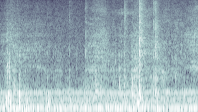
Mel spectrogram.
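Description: Faint chewing of a mouthful of food, a few soft crunches and wet clicks, over a low steady hum.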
